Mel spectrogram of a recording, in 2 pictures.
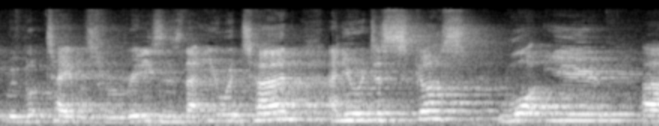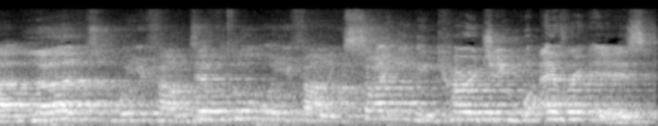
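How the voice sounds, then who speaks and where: Moderate pace and ordinary pitch variation in strong room echo. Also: man. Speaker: church teacher. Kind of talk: sermon. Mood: warm, light-hearted. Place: church. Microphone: camera far.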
